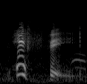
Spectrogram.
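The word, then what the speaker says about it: jefe: Franco is called el he the chief g f e the J is silent L hey he is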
